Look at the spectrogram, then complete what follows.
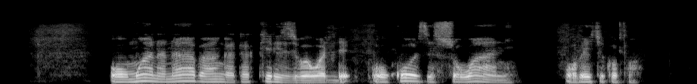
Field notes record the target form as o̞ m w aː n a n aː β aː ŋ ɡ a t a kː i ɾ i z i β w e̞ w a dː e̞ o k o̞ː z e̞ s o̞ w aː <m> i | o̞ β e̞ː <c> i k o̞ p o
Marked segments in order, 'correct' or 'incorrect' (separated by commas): incorrect, correct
